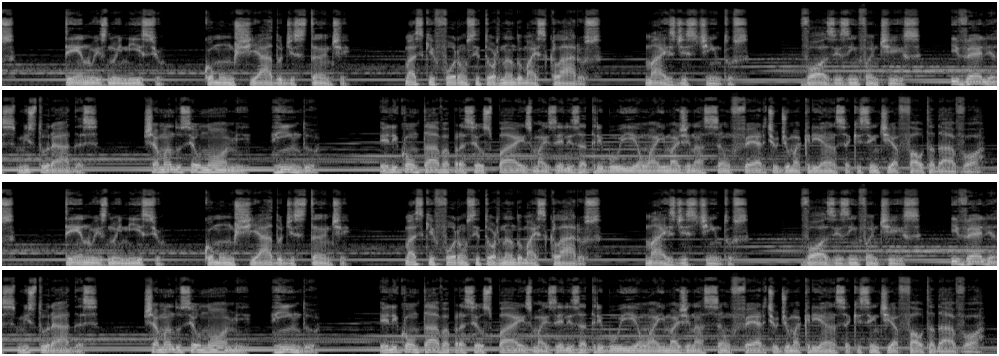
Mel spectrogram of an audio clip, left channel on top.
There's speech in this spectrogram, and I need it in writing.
tênues no início, como um chiado distante, mas que foram se tornando mais claros, mais distintos. Vozes infantis e velhas misturadas, chamando seu nome, rindo. Ele contava para seus pais, mas eles atribuíam à imaginação fértil de uma criança que sentia falta da avó.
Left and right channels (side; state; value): both; normal; correlation 0.78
